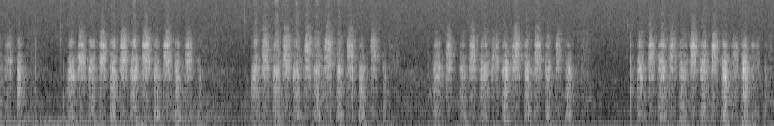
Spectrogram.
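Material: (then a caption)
Paper. A coin scratches the remaining panels of a blue paper scratch-card lottery ticket, in four bursts of rapid, rhythmic back-and-forth strokes separated by brief quiet pauses. The strokes sound dry and papery with a bright, hissy edge.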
